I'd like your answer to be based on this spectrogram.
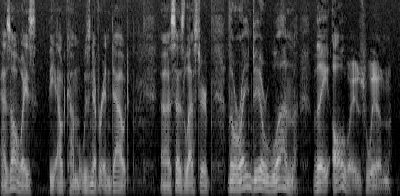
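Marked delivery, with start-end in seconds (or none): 4.6-7.8 on-air radio disc jockey delivery. Reading out a festival story, quoting someone in a DJ voice. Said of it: "That's my DJ voice".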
